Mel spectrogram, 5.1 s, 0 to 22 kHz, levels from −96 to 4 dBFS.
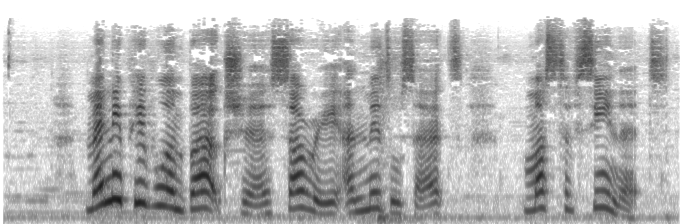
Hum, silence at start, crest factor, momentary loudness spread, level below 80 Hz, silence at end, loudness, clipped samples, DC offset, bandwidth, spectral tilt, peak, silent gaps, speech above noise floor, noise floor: none; 0.45 s; 20 dB; 14 LU; -60 dBFS; 0.1 s; -18 LUFS; under 0.1%; under 0.1%; 16 kHz; -1 dB/octave; 0 dBFS; none; 28 dB; -46 dBFS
